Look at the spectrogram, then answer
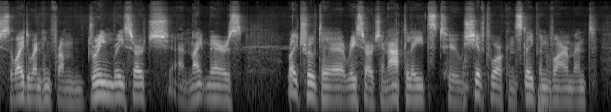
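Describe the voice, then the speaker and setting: A man with an Irish accent, a fairly low pitch, a bright, sharp tone, fairly even intonation and a fairly quick pace. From Ireland. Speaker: sleep scientist. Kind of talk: interview.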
